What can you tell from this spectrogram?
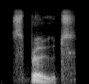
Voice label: "spruit", British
